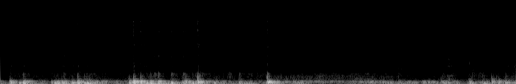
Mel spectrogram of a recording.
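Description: Fingertips and nails of both hands tap and scratch the sides and front of a large studio microphone's silver metal body, a hollow cylindrical metal casing with knobs. The result is a close, boomy stream of low thumps and rubbing scrapes, almost all deep bass around 130 Hz, with a few sharp clicks standing out. Each hit dies away quickly, with no bright ring.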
